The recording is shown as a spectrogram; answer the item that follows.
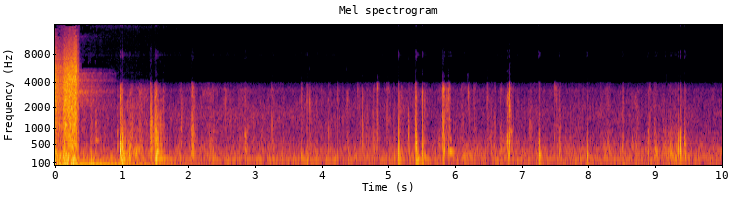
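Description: A music sting cuts off just after the start. Then comes handling noise from a camera being set up inside a car: scattered light clicks and knocks over a low hush.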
